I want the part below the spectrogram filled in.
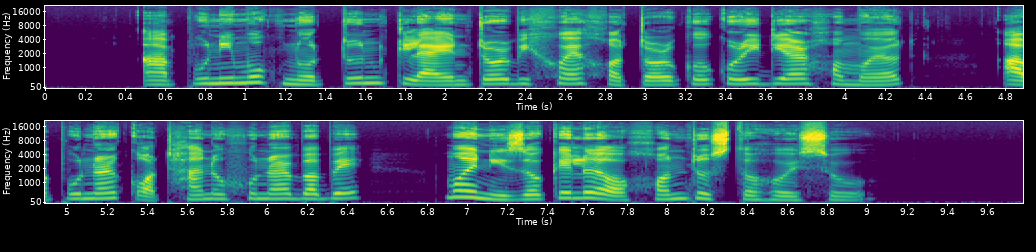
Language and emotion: Assamese, sad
